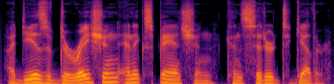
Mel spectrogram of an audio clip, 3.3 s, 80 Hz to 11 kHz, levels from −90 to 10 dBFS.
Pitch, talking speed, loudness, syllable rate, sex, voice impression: 125 Hz, 125 wpm, -17 LUFS, 5.5 syllables/s, male, masculine, adult-like, slightly tensed, slightly powerful, clear, fluent, slightly raspy, cool, intellectual, calm, wild, lively, slightly sharp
